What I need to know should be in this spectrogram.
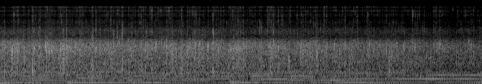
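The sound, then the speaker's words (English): An audience in church applauds to welcome new people: sustained, dense clapping from a crowd at an even loudness throughout, with no pauses. “Come on, can we just put our hands together and welcome some people into God's family today?”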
